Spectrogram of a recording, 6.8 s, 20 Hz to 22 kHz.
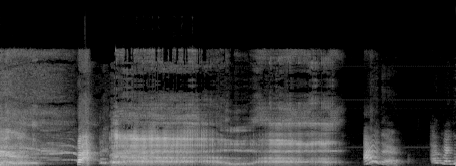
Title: Burping King 3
